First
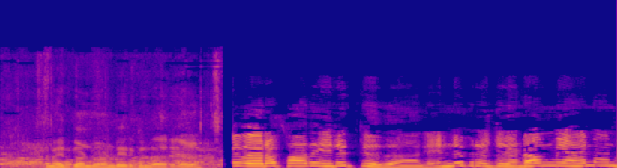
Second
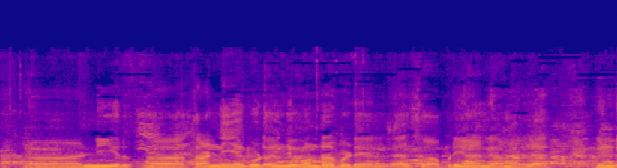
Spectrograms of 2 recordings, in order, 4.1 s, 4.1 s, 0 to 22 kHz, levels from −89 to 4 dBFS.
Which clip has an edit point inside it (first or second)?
first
